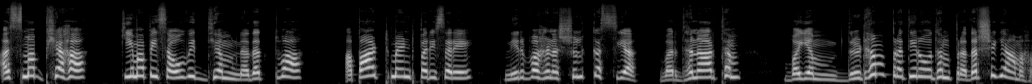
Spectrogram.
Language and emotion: Sanskrit, angry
